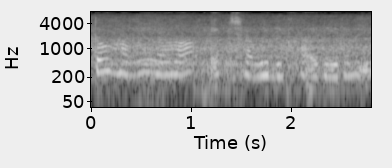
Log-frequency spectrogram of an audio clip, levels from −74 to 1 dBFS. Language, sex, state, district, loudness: Hindi, female, Gujarat, Gandhinagar, -15 LUFS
